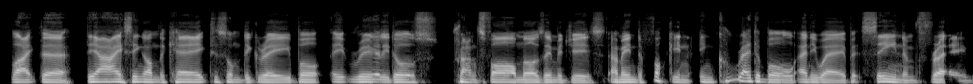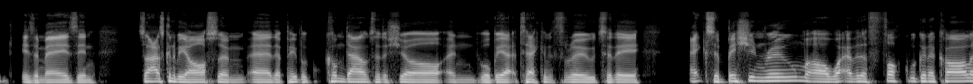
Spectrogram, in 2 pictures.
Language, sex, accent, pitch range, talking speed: English, male, British, 105-135 Hz, 195 wpm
